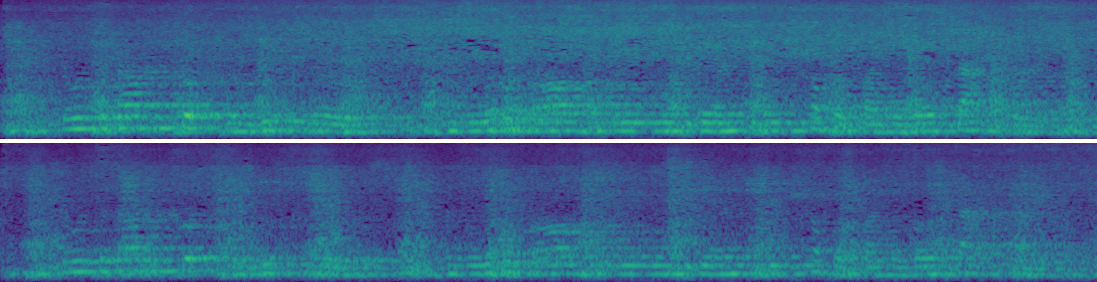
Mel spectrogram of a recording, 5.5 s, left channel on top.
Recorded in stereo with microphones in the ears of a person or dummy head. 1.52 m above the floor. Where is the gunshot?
I don't hear a gunshot.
